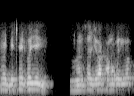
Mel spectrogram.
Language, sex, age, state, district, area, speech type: Odia, male, 60+, Odisha, Boudh, rural, conversation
